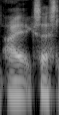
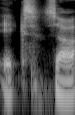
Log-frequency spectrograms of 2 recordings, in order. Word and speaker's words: IXS: But as well as that, we're going to bring in IXS leathers. Oh wow. Which is pronounced Ix. So I'm in Ix.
